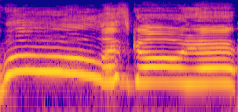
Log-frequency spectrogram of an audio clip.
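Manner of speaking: put-on very slow, high, loud, drawn-out whooping kid cheer. Retelling a ride where the son was having a blast: imitating an excited kid cheering. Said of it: "my son's just having a blast".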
